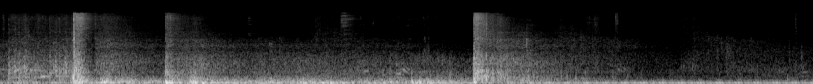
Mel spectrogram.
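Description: Three loud gunshots in a firefight, the first two about a second apart and the third some three seconds later, each with a short echo, over a constant low rumble.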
